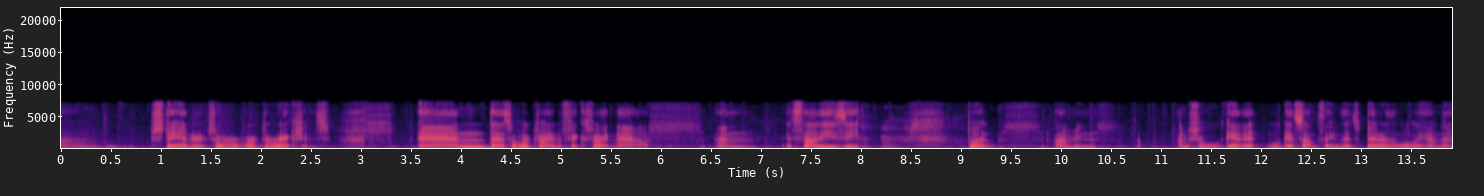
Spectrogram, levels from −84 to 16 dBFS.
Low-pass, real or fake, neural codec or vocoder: 7.2 kHz; real; none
